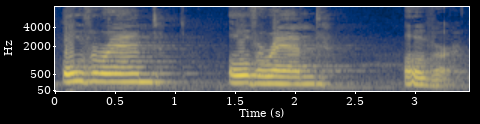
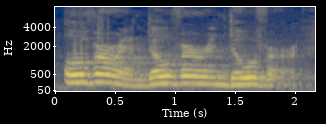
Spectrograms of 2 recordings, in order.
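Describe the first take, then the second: First: There is a pause after each 'and'. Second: The words run together without any pause. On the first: The speaker calls it wrong. "this error of pausing after the word and" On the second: The speaker calls it right. "I could keep the whole thing together"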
